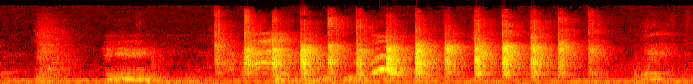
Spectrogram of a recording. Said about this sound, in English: Same person that clapped about the jazz stuff, so that's kind of cool.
